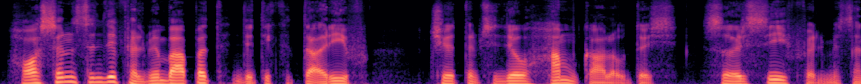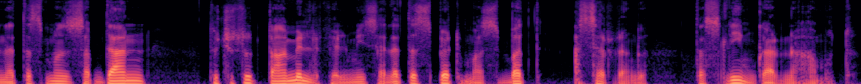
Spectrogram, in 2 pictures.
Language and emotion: Kashmiri, neutral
